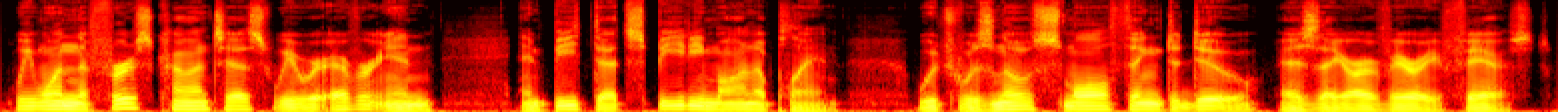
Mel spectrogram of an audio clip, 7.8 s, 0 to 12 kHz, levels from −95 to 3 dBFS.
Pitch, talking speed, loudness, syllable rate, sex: 90 Hz, 200 wpm, -18 LUFS, 5.2 syllables/s, male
